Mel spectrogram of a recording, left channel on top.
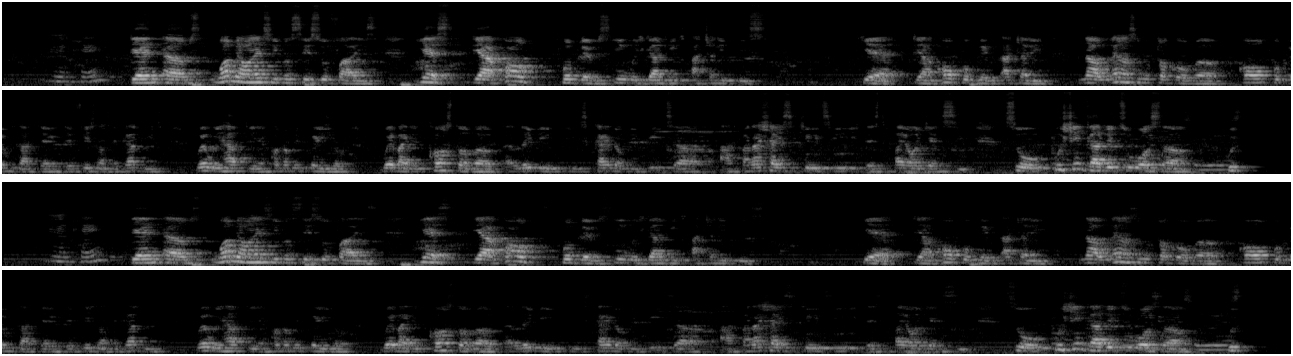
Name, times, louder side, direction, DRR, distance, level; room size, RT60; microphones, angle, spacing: voice 1, 0.4-1.0 23.4-25.3, right 2 dB, 25° right, 1.8 m, -45 dB
voice 2, 1.3-3.8 4.1-7.5 8.6-10.4 10.8-14.4 14.8-16.3 16.7-22.5 23.0-24.8 25.1-25.3, left 2 dB, 50° left, 1.1 m, -32 dB
7.3 x 4.1 x 4.8 m
head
